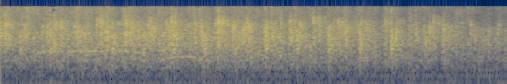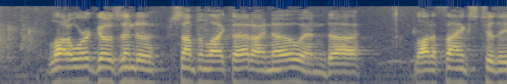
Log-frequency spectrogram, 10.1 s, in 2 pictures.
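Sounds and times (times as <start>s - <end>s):
audience applause: 0.0s - 5.5s
speech: 5.6s - 10.1s.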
